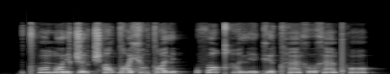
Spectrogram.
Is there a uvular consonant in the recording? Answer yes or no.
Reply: yes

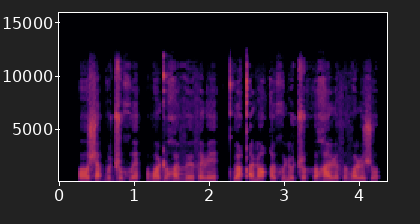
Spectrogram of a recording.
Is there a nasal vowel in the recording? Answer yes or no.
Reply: no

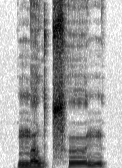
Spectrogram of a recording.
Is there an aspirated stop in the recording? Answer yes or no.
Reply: yes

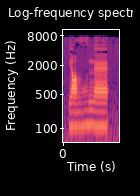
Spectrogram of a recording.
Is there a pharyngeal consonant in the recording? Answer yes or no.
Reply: no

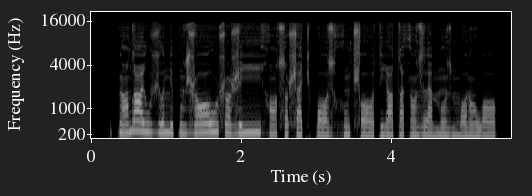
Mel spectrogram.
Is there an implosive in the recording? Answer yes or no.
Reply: no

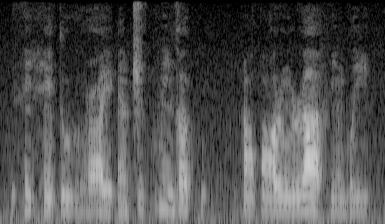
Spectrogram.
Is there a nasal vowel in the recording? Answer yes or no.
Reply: yes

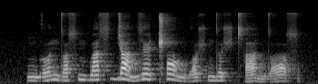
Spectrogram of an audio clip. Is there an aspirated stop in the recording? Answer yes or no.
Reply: yes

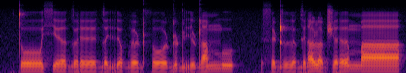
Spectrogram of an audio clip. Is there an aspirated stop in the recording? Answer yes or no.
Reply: no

